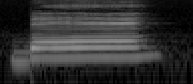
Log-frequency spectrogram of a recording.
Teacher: جب آپ امالہ کرتے ہیں, امالہ صغرا کرتے ہیں, تو آپ کی زبان کا درمیانی حصہ تھوڑا اٹھ جاتا ہے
